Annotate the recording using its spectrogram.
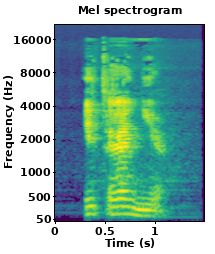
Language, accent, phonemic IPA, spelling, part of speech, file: French, Canada, /e.tʁɛɲ/, étreignes, verb, LL-Q150 (fra)-étreignes.wav
- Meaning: second-person singular present subjunctive of étreindre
